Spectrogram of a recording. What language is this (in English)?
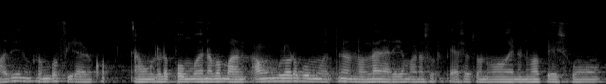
Tamil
